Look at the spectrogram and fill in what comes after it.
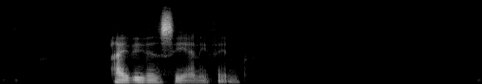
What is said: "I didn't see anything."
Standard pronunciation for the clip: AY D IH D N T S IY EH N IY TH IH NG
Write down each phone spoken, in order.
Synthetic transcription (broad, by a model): AY D IH D N T S IY EH N IY TH IH NG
